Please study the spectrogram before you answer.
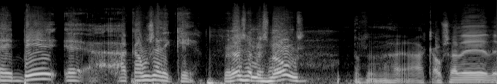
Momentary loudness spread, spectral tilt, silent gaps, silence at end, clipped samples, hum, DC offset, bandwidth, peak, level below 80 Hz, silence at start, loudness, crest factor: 11 LU; -5.5 dB/octave; none; 0 s; under 0.1%; none; under 0.1%; 18 kHz; -12 dBFS; -36 dBFS; 0 s; -21 LUFS; 8 dB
